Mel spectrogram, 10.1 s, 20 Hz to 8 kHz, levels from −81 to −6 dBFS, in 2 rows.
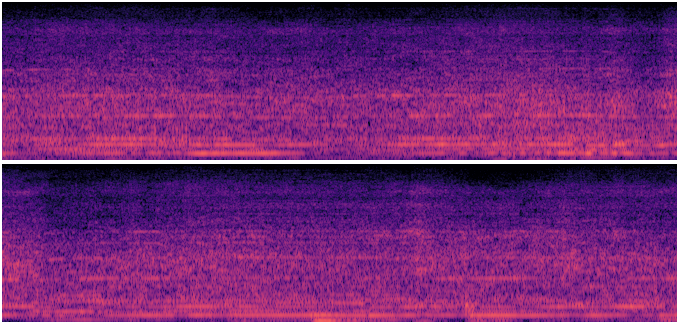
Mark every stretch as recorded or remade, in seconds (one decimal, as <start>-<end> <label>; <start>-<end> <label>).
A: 0.0-0.6 recorded; 0.6-3.8 remade; 3.8-4.6 recorded; 4.6-6.8 remade; 6.8-7.8 recorded; 7.8-10.1 remade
